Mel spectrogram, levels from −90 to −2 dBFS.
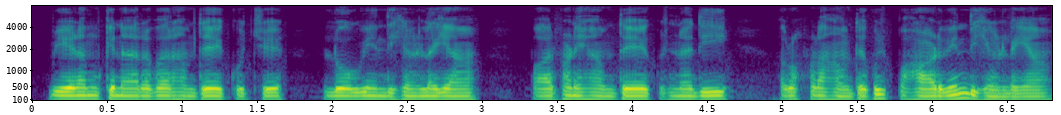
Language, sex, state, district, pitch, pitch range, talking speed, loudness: Hindi, male, Uttarakhand, Uttarkashi, 110 Hz, 105-115 Hz, 210 wpm, -17 LUFS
